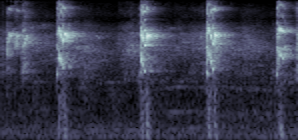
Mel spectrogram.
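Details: Young lovebird still learning its chatter, giving four sharp shrill chirps about every two-thirds of a second, each followed by a fading hiss of rough buzz.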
